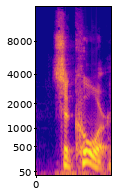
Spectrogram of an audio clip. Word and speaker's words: Secours: Secours. – Yes. – The S is silent.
